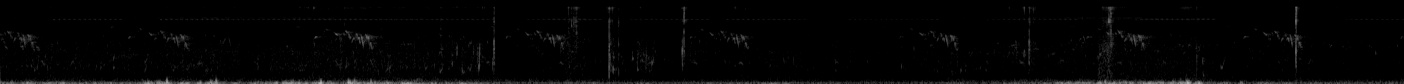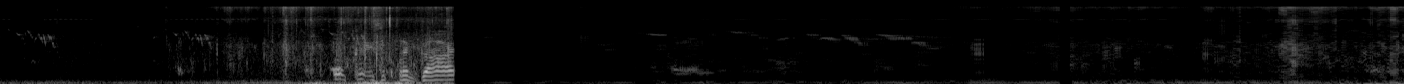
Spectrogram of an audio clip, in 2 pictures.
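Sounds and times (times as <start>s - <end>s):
low rumble on microphone: 0.0s - 4.8s.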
